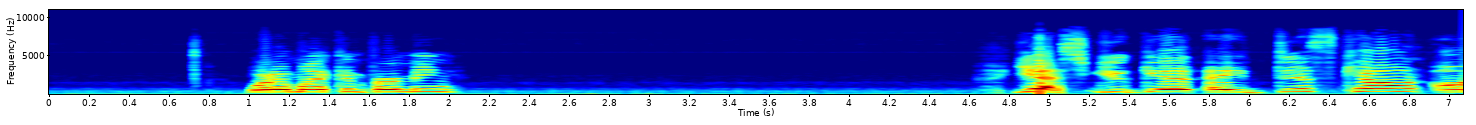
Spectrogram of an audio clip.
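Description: A middle-aged woman speaks with animation into a microphone.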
